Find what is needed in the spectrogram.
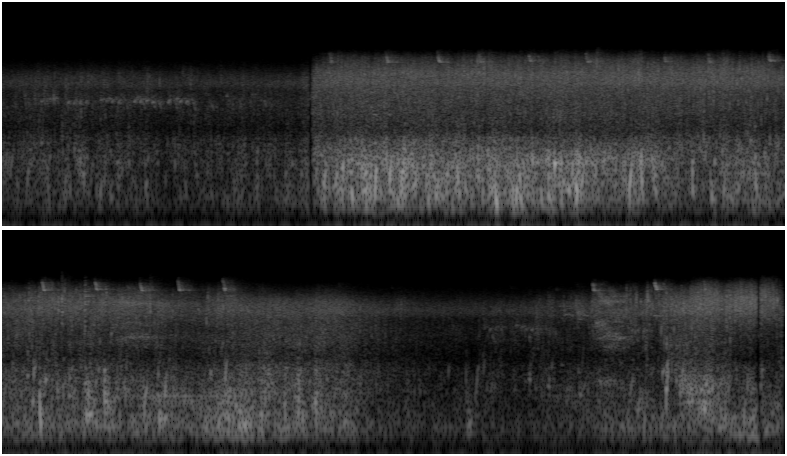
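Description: A swimmer doing front crawl in a pool: splashing from arm strokes and kicks at a steady beat of about two strokes a second. The splashing comes in suddenly about four seconds in, eases off near fourteen seconds and picks up again at the end; before it, only quieter lapping water.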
